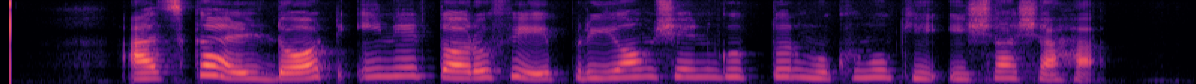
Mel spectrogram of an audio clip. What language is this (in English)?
Bangla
